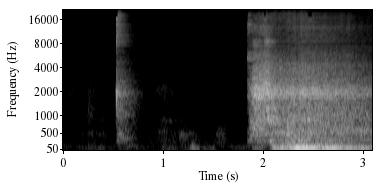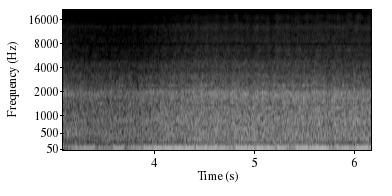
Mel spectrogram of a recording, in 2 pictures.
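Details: Honda Titan 150 single after replacing a worn gearbox bearing that caused a loud humming: after short cranking, fires and settles into a smooth, steady idle with no knocks or grinding; normal idle.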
